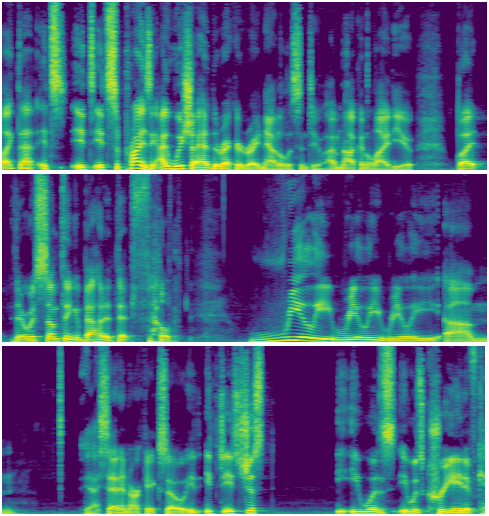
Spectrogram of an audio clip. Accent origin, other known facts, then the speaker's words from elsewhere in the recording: New York City, New York, United States; as a New Yorker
